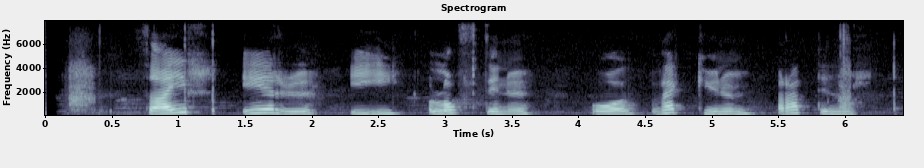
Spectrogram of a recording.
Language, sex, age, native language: Icelandic, male, 14, Icelandic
